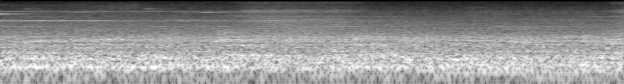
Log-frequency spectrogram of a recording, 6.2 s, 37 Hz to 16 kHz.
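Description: JR 115-series electric train at the end of its arrival, standing at the platform: a steady mechanical rumble, with faint high squeal tones from the wheels and brakes dying away in the first couple of seconds.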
